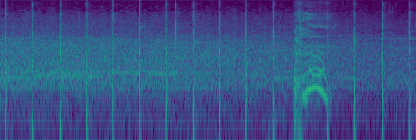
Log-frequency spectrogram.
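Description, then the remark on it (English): A live audience gives steady applause with evenly spaced sharp claps over a dense wash of clapping, and a short rising-and-falling whoop or whistle cutting through partway; the applause ends abruptly. “That was a very abrupt ending of applause.”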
